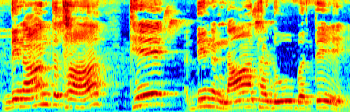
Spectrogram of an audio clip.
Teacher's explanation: इस काव्य पंक्ति में उच्चारण स्थान दंत से उच्चरित होने वाले अनेक वर्णों जैसे त थ द न की आवृत्ति हुई है, अतः यहाँ पे श्रुत्यानुप्रास अलंकार है। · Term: दंत्य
